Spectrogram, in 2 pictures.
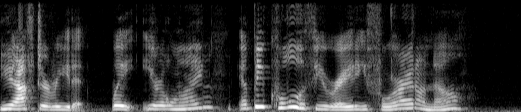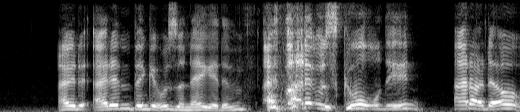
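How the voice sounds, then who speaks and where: At a fairly quick pace, a woman with a high pitch speaks with very wide pitch swings. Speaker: video game streamer. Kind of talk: live game stream chat. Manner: animated.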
